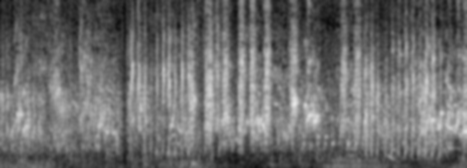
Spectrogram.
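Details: Several budgerigars eating seeds in an outdoor aviary set in forest; busy high warbling and scratchy chirping chatter throughout, with clear whistled notes overlapping.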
